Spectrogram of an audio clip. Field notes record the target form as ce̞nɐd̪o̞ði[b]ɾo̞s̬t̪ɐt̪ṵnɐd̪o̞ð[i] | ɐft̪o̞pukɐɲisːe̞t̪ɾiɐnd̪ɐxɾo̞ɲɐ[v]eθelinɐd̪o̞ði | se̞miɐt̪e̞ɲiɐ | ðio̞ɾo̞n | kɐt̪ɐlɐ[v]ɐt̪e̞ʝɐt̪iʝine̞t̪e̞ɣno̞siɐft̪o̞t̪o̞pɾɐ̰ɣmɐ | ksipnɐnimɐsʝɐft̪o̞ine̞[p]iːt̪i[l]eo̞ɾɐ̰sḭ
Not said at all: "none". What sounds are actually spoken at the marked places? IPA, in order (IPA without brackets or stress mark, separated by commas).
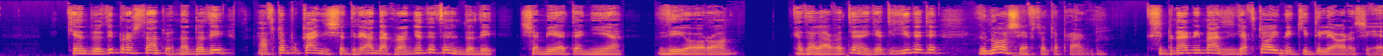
b, i, ð, v, c, l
